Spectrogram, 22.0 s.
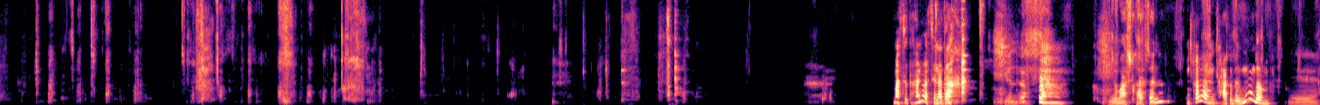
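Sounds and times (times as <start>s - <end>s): close chewing of food: 0.0s - 11.8s, 17.9s - 22.0s.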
